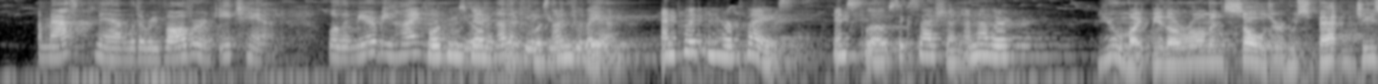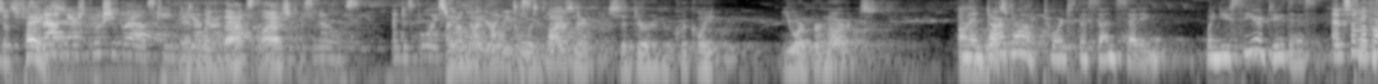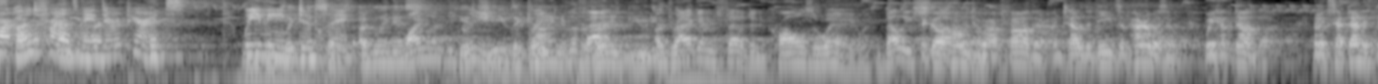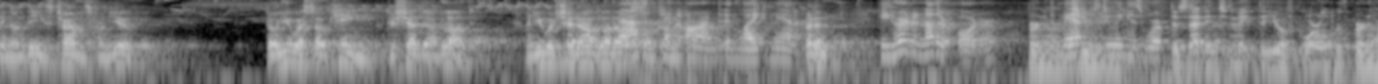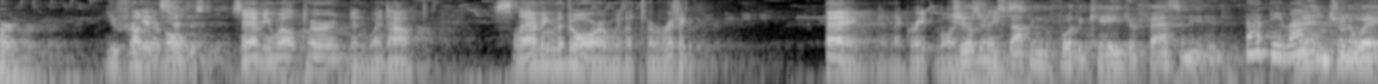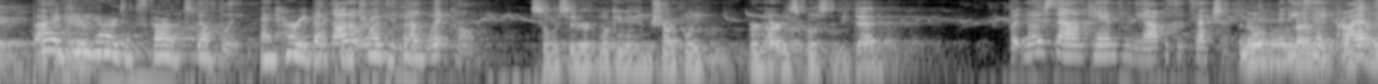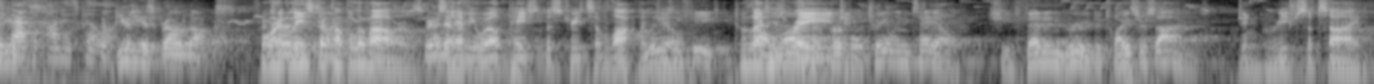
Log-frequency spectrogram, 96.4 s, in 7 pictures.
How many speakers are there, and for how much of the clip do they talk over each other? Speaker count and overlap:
10, about 32%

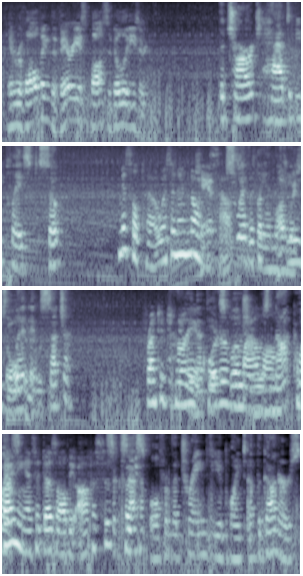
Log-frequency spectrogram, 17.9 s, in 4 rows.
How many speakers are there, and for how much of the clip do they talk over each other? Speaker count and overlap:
3, about 28%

